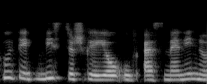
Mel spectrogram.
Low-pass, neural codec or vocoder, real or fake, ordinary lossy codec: 7.2 kHz; codec, 16 kHz, about 1 kbps, DyCAST, with the encoder's durations; fake; MP3, 64 kbps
